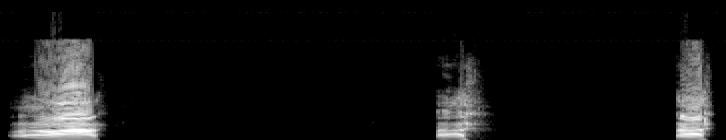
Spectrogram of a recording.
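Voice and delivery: loud, high cries with gaps between; horrified cries. Real, not acted. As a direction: keep crying out in revulsion. Recoiling from a gory clip.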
